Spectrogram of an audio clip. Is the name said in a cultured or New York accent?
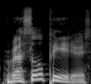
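New York. It is said in a casual New York accent. "how they're said in classic New York tongue"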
